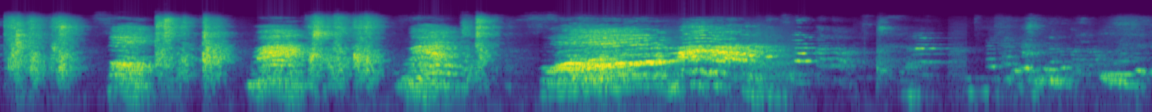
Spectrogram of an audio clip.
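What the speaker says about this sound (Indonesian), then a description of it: "Oke, kita akan ice breaking itu tepuk semangat." A primary school class does the rhythmic 'tepuk semangat' clapping ice breaker, with sharp bursts of patterned claps between stretches of children and a teacher talking and shouting.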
